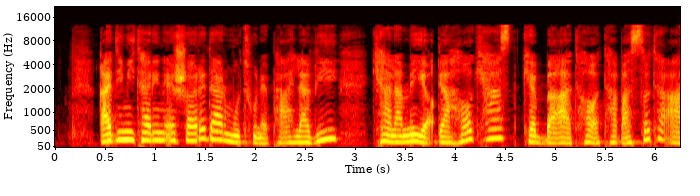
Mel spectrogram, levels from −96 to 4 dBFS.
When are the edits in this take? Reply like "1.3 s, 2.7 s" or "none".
3.8 s, 4.6 s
